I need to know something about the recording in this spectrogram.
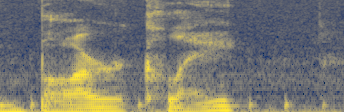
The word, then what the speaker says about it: Berkeley: deal briefly with Bishop Berkeley he is the person whom Berkeley California is named after the appropriate pronunciation is closer to Barr clay but that's largely unimportant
